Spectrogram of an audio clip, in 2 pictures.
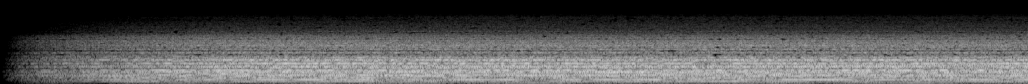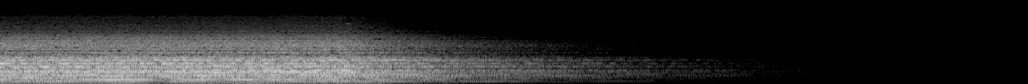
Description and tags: Deep and dark dramatic choir with alot of disonances. Devilish in it's design. More brutal and forcefull.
